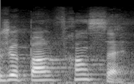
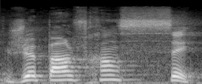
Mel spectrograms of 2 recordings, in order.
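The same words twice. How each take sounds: First: "je parle français" ending on open è; open Parisian ending. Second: Slow "Je parle français", ending on closed é; closed southern ending. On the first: Teacher gives students the alternative, "français" open as in Paris. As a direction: open the last vowel of "français". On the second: Teacher gives students one option, "français" closed as in the south. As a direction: draw out "français" with a tight final vowel. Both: Shown as a demonstration. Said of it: "os dois são factíveis".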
